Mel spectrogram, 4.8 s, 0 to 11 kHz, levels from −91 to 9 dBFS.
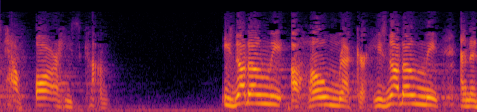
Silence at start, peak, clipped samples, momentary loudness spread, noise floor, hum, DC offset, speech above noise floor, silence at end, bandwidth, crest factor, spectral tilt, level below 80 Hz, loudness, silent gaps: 0 s; -2 dBFS; under 0.1%; 15 LU; -46 dBFS; none; 0.1%; 31 dB; 0 s; 7.6 kHz; 14 dB; -7 dB/octave; -46 dBFS; -15 LUFS; none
